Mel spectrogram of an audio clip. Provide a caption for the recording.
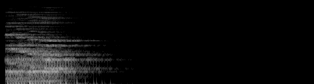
I used FL Studio 11 to create this effect, I filter the sound with Gross Beat plugins.
computer, digital, fx, sound-design, robotic, sound-effect, lo-fi, game, electric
